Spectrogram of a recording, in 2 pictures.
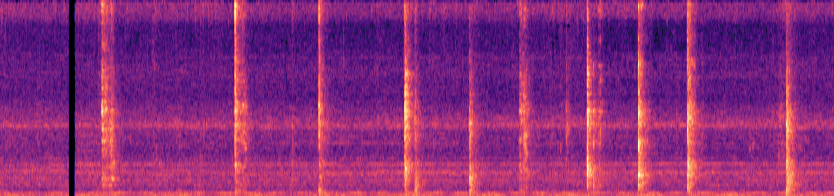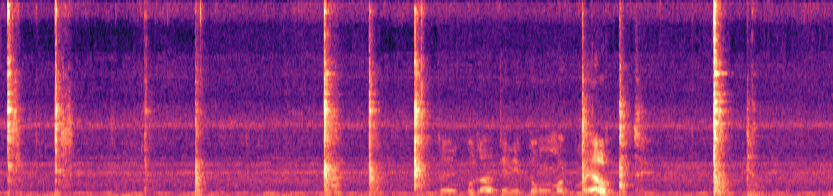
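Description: A metal spoon scrapes and clinks against a pan while stirring.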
